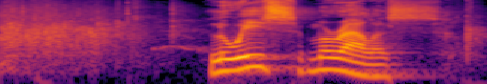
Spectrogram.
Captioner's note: applause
